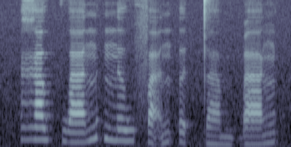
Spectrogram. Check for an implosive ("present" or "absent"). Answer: present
